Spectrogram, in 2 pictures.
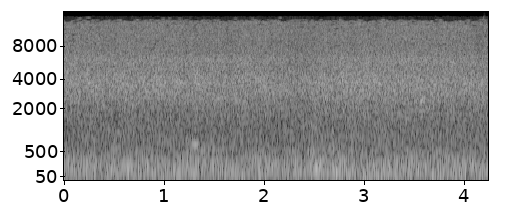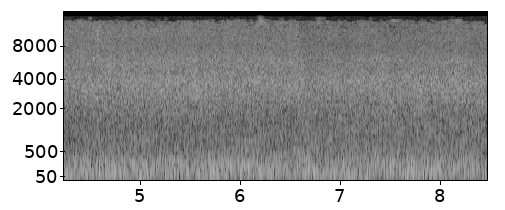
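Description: A bus engine drones steadily while driving on a highway.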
